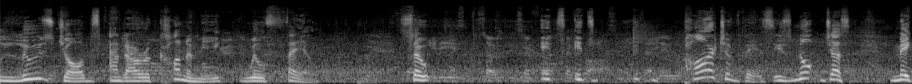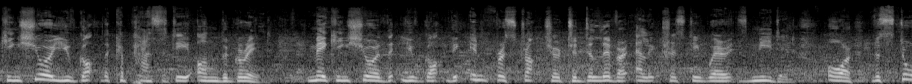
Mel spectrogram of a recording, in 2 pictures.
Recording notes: Recorded in the Heathrow Lounge at Liverpool’s ACC on Monday morning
